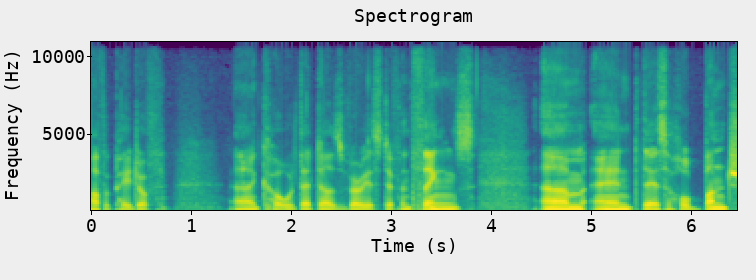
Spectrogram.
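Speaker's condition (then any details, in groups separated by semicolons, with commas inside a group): No condition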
